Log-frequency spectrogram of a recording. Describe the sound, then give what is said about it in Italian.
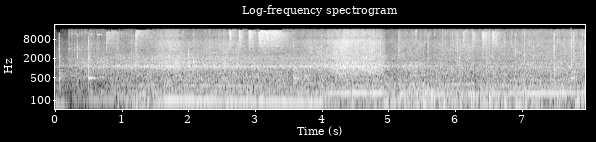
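A car shifts into gear and drives off, its engine giving a steady loud hum with a low droning tone that steps up in pitch partway through, with no talk. “Ingrana la marcia e riparte senza pronunciare una parola.”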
